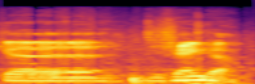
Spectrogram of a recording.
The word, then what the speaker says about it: Django: I'm going to take Django. Okay. Because I like shooting people. The Django, huh? It's just... I'm going to get you. Hey, Big Tex, D is silent, sir.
